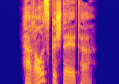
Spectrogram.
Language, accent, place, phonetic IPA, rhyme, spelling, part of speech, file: German, Germany, Berlin, [hɛˈʁaʊ̯sɡəˌʃtɛltɐ], -aʊ̯sɡəʃtɛltɐ, herausgestellter, adjective, De-herausgestellter.ogg
- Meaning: inflection of herausgestellt: 1. strong/mixed nominative masculine singular 2. strong genitive/dative feminine singular 3. strong genitive plural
